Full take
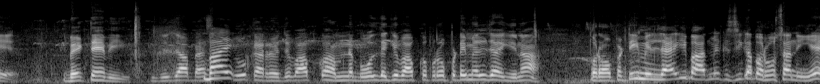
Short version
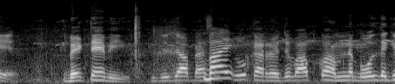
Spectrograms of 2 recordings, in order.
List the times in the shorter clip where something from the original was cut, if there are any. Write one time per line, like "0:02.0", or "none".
none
